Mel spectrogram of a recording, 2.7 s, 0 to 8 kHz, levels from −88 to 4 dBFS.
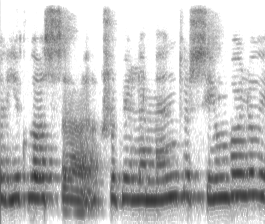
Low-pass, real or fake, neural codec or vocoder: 7.2 kHz; real; none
